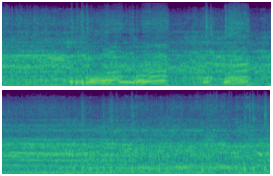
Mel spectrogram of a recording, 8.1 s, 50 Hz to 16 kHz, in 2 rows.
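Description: Yamaha YZ250 two-stroke dirt bike engine running under throttle while riding, its revs rising and falling, with two quick rev swings about two and three and a half seconds in.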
